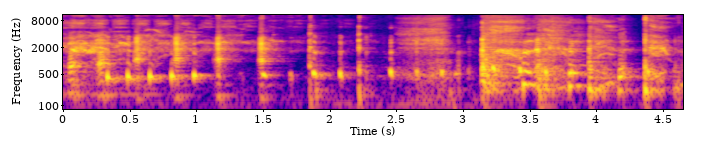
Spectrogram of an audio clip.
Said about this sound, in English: Oh, my God. You gave me smoker's cough with that.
